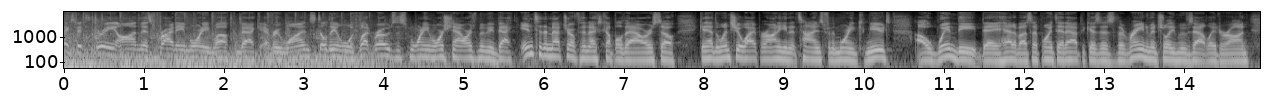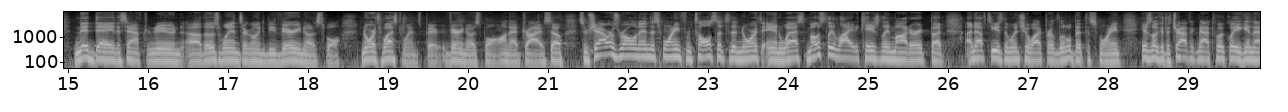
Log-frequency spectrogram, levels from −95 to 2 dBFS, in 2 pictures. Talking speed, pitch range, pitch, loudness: 240 wpm, 120-150 Hz, 130 Hz, -30 LUFS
